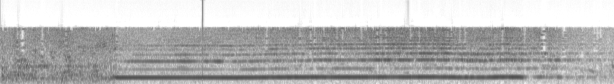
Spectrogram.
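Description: Paddle steamer's steam whistle blowing one long, steady blast, starting about a second in and cutting off sharply after about four seconds.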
